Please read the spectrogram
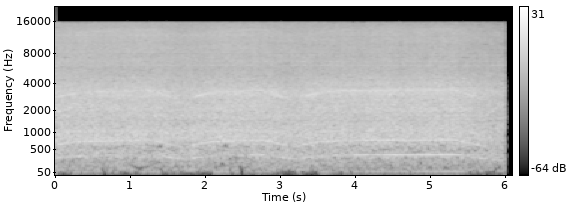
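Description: Sencan CS 405 electric chainsaw running with no load, its motor and chain whirring steadily with a pitch that wavers gently up and down; the sound cuts off abruptly near the end.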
